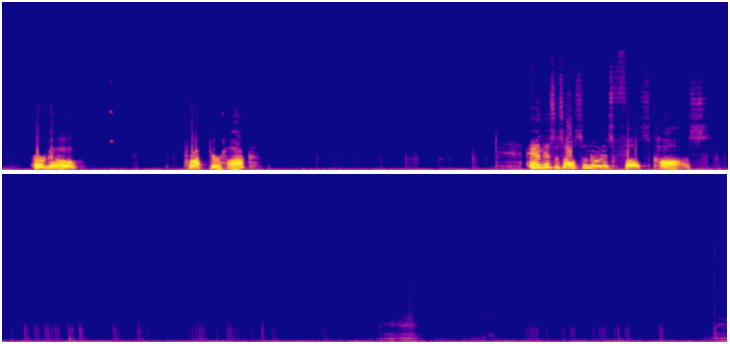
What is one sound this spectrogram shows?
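A marker squeaks faintly on a glass board.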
